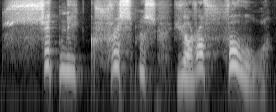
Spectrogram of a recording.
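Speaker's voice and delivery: high, slow cutting rebuke; cross, high-pitched telling-off; displeased scolding. A narrator's reading. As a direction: scold him as a fed-up wife. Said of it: "She was not pleased".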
